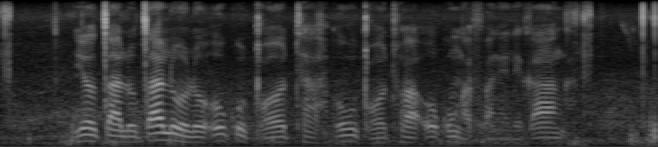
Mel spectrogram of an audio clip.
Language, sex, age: Xhosa, male, 30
